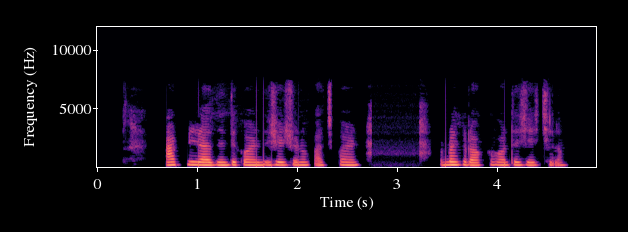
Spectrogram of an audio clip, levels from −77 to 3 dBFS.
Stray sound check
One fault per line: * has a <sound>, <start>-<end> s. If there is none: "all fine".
all fine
